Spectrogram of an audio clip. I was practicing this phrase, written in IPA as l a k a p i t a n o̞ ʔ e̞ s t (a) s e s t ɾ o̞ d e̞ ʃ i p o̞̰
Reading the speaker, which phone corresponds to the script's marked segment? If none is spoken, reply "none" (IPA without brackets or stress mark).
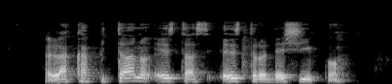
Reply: a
